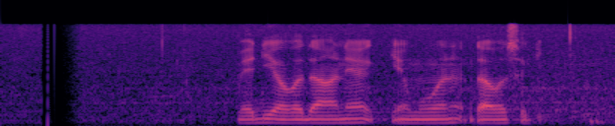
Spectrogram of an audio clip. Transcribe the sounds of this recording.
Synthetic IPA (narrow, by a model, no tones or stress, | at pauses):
ʋæɖiaʋəd̪aːnəjakja̰muʋənəd̪aʋəsəki̥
